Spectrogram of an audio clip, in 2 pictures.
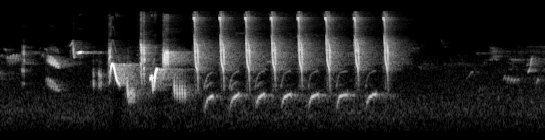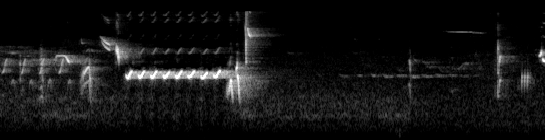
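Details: Sikatan londo, or common nightingale, singing hard. A loud run of about eight rapid repeated notes comes first. After a short pause, a varied twittering passage leads into a fast, even trill, then quiet.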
